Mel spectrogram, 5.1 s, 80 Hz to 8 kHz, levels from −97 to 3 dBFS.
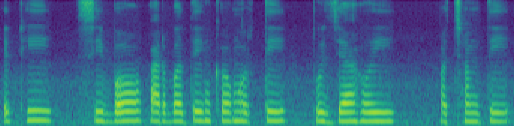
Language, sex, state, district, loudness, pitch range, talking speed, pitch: Odia, female, Odisha, Khordha, -18 LUFS, 200-215 Hz, 80 wpm, 205 Hz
